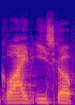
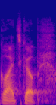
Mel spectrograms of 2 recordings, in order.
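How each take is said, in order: First: It is said with three syllables. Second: It is said with two syllables. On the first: The speaker calls it wrong. "No, it's not pronounced that way" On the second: The speaker calls it right. "It's a Glide scope"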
